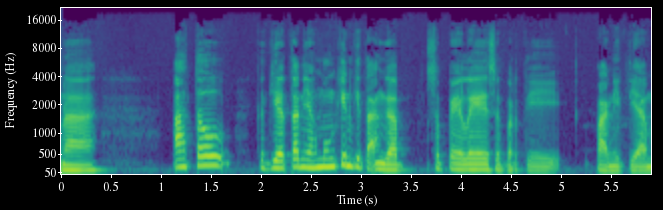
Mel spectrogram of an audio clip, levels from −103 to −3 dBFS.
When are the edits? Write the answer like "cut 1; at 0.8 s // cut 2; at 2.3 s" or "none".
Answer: cut 1; at 3.5 s

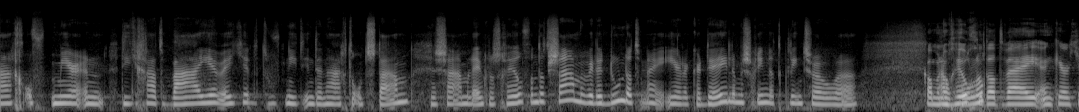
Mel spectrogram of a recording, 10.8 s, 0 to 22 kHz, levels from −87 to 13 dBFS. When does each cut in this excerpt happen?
cut 1; at 1.2 s // cut 2; at 4.3 s // cut 3; at 5.5 s // cut 4; at 6.4 s // cut 5; at 9.8 s

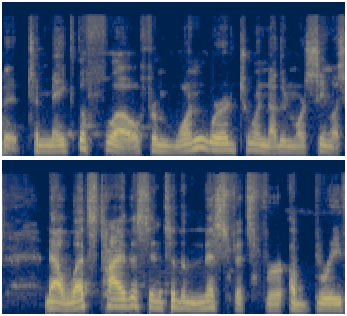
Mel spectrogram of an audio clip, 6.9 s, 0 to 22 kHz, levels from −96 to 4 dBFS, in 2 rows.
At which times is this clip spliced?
none

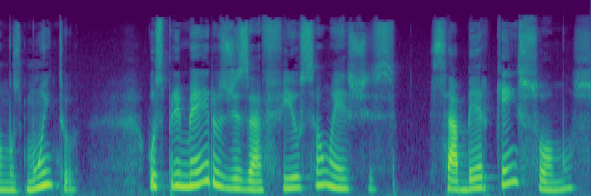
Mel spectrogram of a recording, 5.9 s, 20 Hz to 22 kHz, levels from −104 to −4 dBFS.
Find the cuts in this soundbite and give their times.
cut 1; at 4.1 s

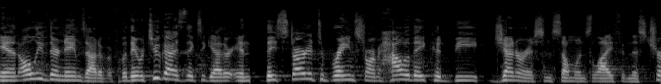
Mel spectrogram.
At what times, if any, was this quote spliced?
cut 1; at 1.2 s // cut 2; at 2.0 s // cut 3; at 2.5 s // cut 4; at 4.8 s

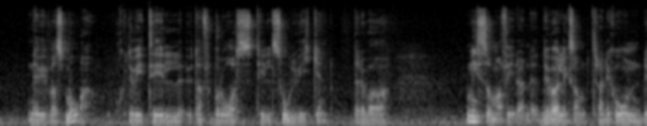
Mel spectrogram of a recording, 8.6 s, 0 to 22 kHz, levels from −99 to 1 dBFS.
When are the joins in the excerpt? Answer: none

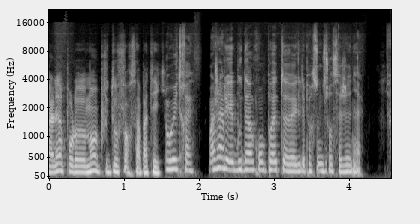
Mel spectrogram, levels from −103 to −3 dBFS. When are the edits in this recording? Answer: cut 1; at 2.0 s // cut 2; at 2.3 s // cut 3; at 3.7 s

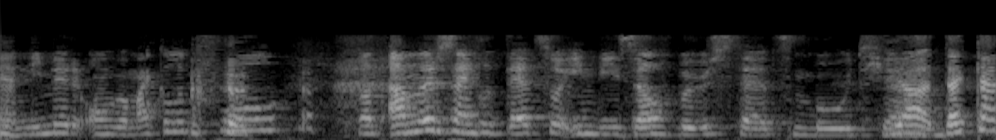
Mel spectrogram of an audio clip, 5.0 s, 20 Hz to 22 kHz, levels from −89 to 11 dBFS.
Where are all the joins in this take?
cut 1; at 2.4 s

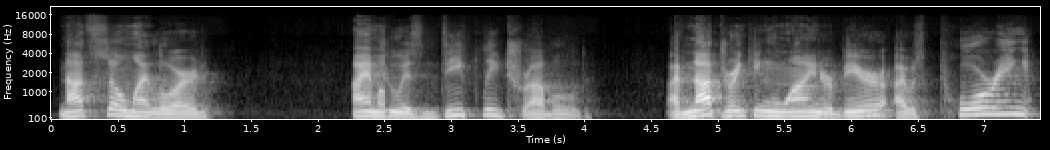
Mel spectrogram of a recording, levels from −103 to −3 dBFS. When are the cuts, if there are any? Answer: cut 1; at 2.5 s // cut 2; at 5.0 s

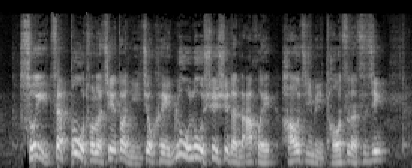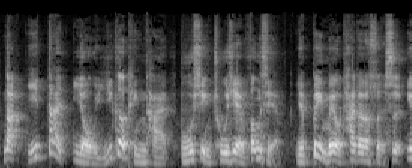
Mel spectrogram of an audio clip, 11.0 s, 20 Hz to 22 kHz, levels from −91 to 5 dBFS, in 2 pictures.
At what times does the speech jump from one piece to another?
cut 1; at 3.7 s // cut 2; at 7.8 s // cut 3; at 9.3 s

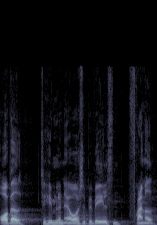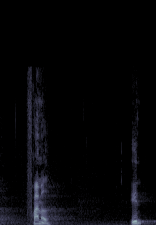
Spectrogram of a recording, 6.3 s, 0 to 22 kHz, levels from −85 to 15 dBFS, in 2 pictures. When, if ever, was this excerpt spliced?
none

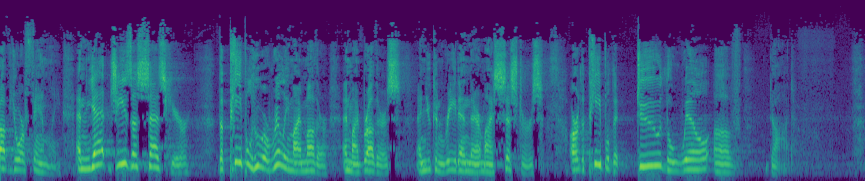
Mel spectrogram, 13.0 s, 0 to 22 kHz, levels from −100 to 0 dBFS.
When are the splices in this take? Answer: none

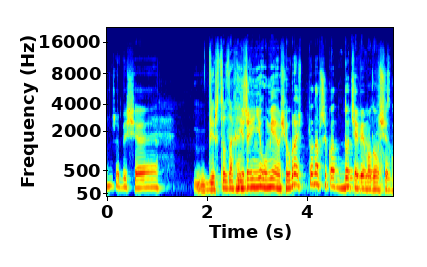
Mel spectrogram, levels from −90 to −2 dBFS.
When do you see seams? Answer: none

